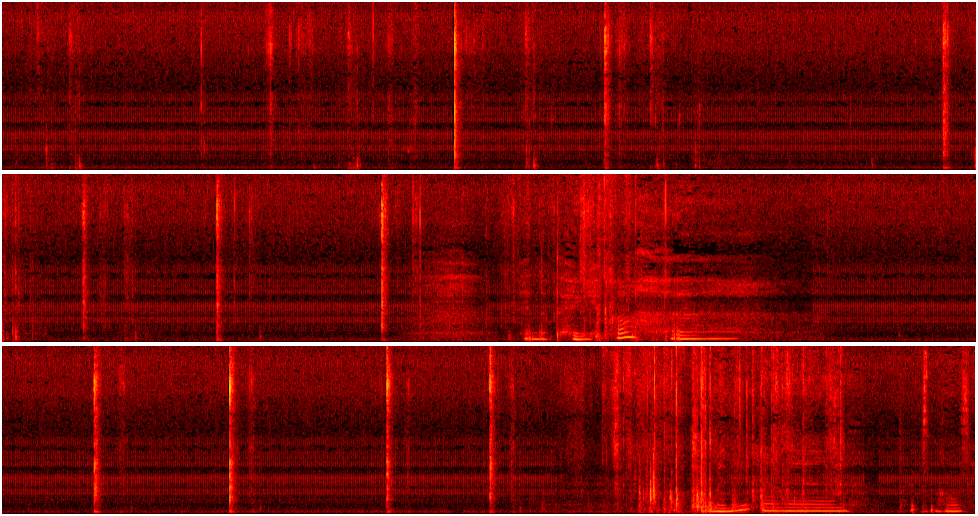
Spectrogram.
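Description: Faint, irregular clicks and taps of a pointed tool poking holes through a furry fabric block, spaced a second or more apart. A person murmurs briefly about halfway through and again near the end.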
